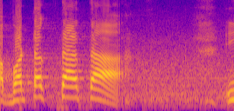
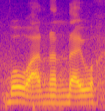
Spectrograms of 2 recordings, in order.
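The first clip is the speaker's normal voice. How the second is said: contented devotee; 11 semitones lower than usual. Retold or imitated. Preacher quoting a simple Vaishnav after a humble farm meal, voiced much lower and content. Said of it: "તોય વૈષ્ણવ શું કીધું ખબર?".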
